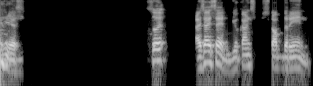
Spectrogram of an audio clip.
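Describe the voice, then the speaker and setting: A man teaching spiritual lessons in a measured way, chanting scripture verses between his explanations. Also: on the low side, sing-song, husky, dry recording, lo-fi sound. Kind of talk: spiritual discourse with scripture recitation.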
